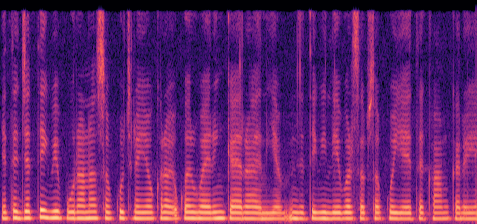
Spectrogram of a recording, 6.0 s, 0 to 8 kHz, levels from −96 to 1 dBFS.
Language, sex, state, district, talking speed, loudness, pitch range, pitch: Maithili, female, Bihar, Purnia, 220 wpm, -15 LUFS, 210-220 Hz, 215 Hz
